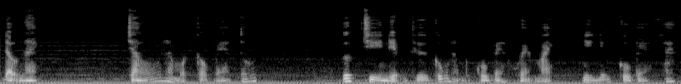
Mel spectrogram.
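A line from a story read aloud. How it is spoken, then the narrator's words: Muttering. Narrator (Vietnamese): lẩm bẩm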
